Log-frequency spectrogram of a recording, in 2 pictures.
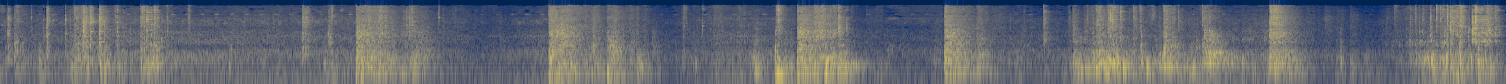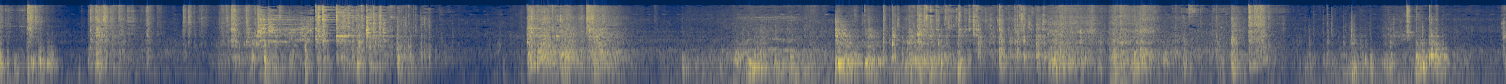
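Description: Scrap metal, including lengths of metal tubing, being pulled out of a pickup truck bed and thrown down: repeated irregular clanging and crashing impacts, some in quick clusters.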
